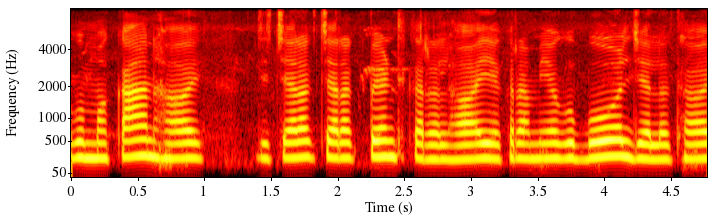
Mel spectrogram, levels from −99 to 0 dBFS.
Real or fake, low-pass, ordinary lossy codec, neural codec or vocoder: real; none; none; none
